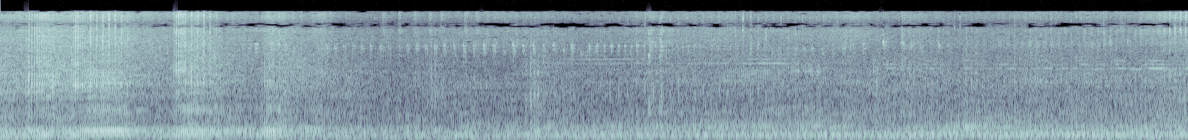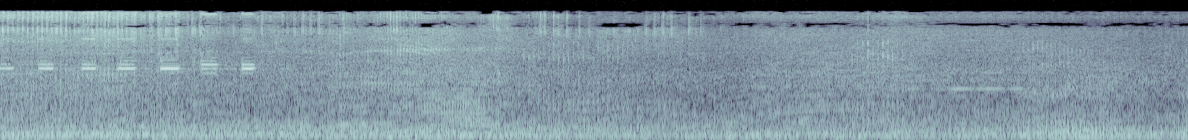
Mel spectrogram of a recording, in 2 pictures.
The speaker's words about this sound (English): Here comes a bunch of motorcycles.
